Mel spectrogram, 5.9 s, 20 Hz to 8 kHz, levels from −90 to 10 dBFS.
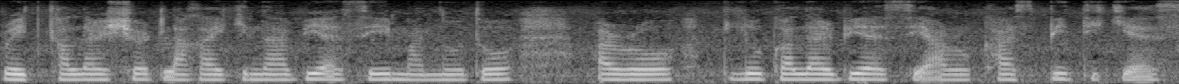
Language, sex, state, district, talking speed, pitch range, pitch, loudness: Nagamese, female, Nagaland, Dimapur, 205 wpm, 180-195 Hz, 185 Hz, -16 LUFS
